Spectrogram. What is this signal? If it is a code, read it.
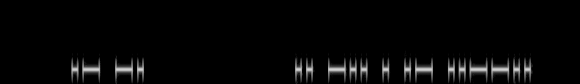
Morse code, heard as a keyed tone, about 22 wpm, 700 Hz. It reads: AN IDEA?
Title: 4x Word-Spacing - Sentences from Top 400 Words - 22wpm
